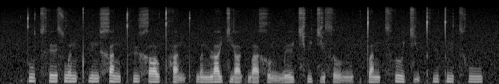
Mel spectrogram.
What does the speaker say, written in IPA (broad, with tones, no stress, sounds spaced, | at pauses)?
t̪ u˥˨ t͡sʰ e˦ ɪ̯ s w ə˦ n pʰ i˦ n x a˥˨ n t̪ʰ y˥˨ x ɑ˦ ʊ̯ t̪ʰ a̰˨˩ n pʰ w ə˨˦ n ɻ a˦ ɪ̯ t͡ɕ j ä˨˦ k w ä˨˦ x ɤ̰˨˩ ŋ w e˦ ɪ̯ t͡ɕʰ i˥˨ t͡ɕ i˨˦ s ɤ̰˨˩ ŋ | t̪ a˨˦ n t͡sʰ ɹ̩˥˨ t͡ɕ ḭ˨˩ t̪ʰ i˦ t̪ i˥˨ t͡sʰ u˦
